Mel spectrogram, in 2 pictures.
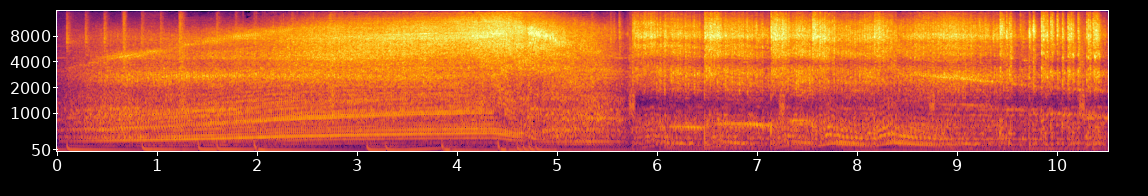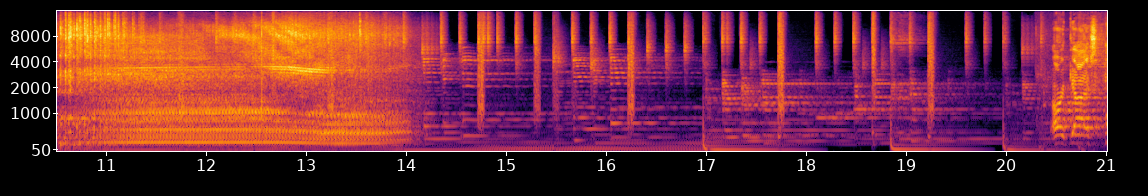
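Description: A 1,200 horsepower turbo Trans Am with a 388 cubic inch LS on Holley EFI and a 91 millimeter turbo revs loud and close, rising and falling through long pulls, then settles into choppy, popping bursts.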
